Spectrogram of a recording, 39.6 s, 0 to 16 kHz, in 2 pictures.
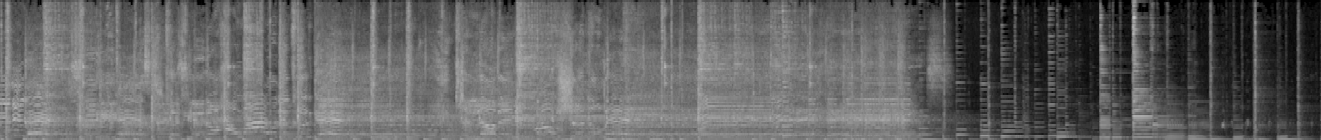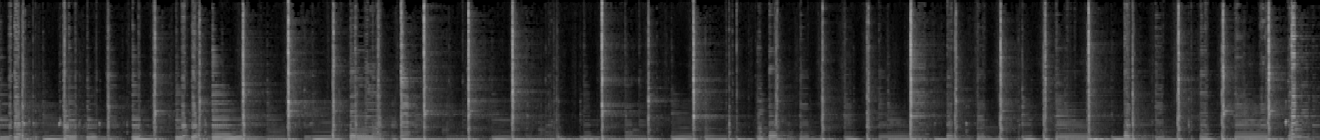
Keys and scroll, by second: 10.9 alt+c, 11.0 alt+w, 11.3 p, 12.2 space, 17.4 F4, 22.0 space, 26.1 ctrl+r, 31.9 Escape.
